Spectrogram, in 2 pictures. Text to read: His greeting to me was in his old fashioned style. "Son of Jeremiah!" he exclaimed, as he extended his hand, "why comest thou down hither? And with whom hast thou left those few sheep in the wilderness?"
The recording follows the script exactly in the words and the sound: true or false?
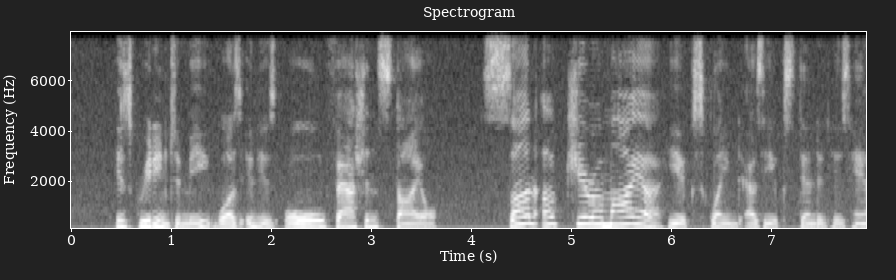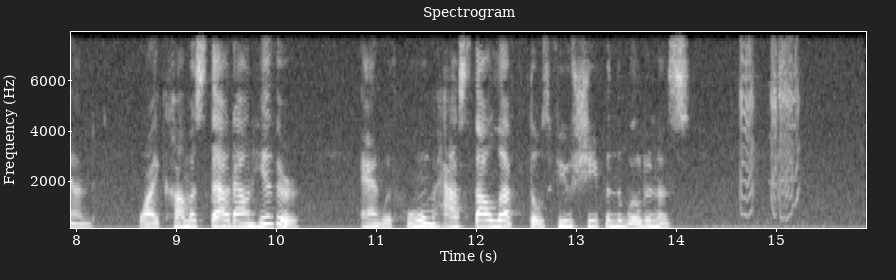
false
